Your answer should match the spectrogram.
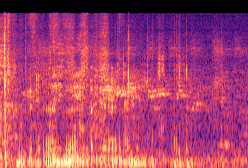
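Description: Handling noise from a nylon vest and its sewn-in label being fingered close to the microphone: a sharp click at the start, then low, uneven rustling with small ticks that dies down near the end.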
